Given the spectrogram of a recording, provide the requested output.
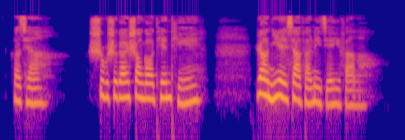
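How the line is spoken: Soft sigh. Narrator (Chinese): 肖九九轻叹道

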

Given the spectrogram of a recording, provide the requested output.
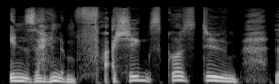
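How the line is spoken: Laughing mother. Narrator (German): lachte die Mutter

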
